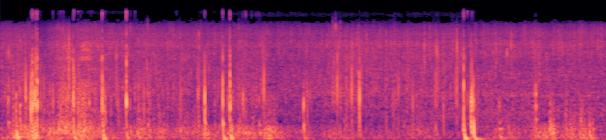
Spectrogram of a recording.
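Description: Heavy rain falling and splashing on the street, with many sharp drop hits close to the microphone and one louder knock a little before the end. The rain grows fainter toward the end.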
